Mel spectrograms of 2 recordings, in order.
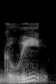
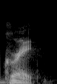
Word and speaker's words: GLEAT: Gleet? – It's spelled G-L-E-A-T, but in katakana it's pronounced great. That's how it's pronounced. It's supposed to be pronounced great, but it says Gleet.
